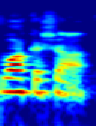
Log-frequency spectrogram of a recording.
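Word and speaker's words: Waukesha: can tell I'm from I've lived in Wisconsin I can pronounce wakaa in University of Iowa and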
